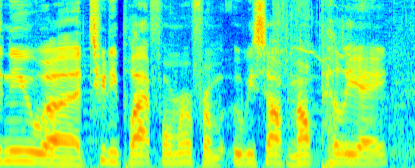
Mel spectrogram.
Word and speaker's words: Montpellier: So this is the new 2D platformer from Ubisoft Montpellier, I believe is how they pronounce it in France land.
